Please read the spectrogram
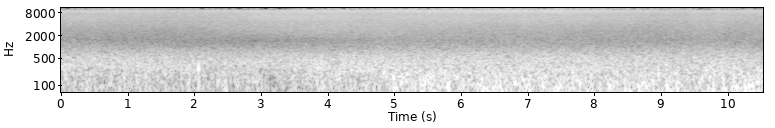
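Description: Ocean surf breaking and washing up a sandy beach in a steady rush, with wind buffeting the microphone as a low rumble underneath.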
